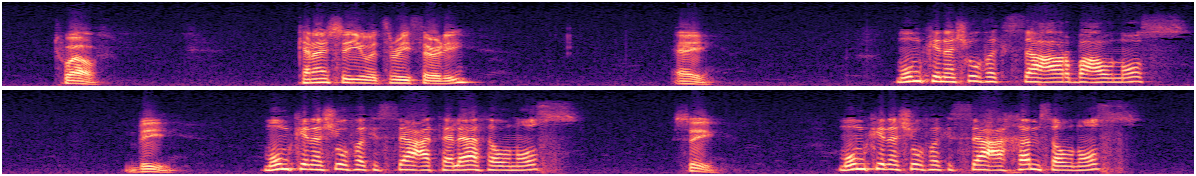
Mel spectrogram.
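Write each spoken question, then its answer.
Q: Can I see you at 3:30?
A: B: ممكن أشوفك الساعة 3:30.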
